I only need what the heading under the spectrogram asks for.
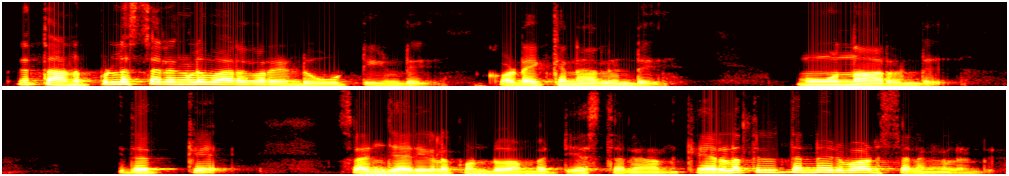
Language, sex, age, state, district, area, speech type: Malayalam, male, 45-60, Kerala, Kasaragod, rural, spontaneous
